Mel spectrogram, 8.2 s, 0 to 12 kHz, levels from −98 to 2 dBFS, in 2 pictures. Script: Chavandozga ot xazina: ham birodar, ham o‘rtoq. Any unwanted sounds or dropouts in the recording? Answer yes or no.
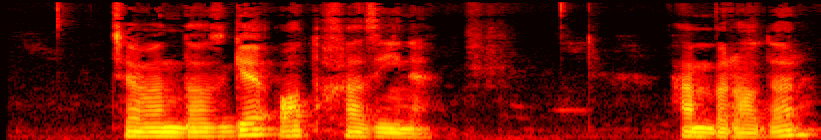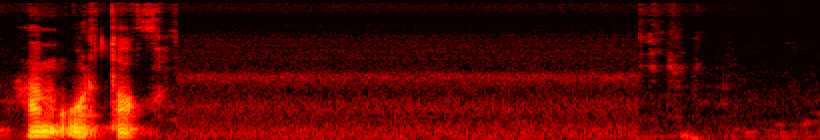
no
